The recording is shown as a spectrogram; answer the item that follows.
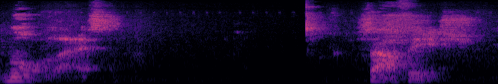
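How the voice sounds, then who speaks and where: A man chatting casually as a player at a tabletop game. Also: takes it slowly. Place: indoors around a gaming table. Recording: roomy distant mic, faint noise.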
